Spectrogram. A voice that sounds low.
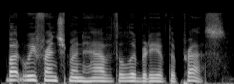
No: medium, 160 Hz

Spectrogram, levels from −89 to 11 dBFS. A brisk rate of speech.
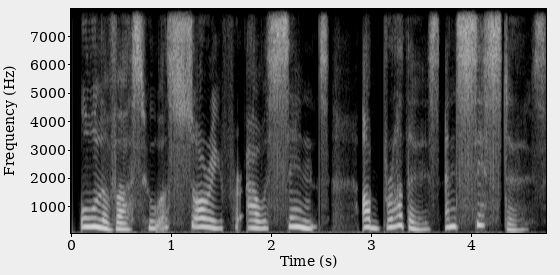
No: average, 165 wpm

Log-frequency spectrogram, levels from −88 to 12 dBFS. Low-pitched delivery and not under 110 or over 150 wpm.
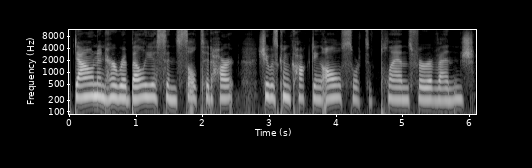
No: high, 215 Hz; average, 145 wpm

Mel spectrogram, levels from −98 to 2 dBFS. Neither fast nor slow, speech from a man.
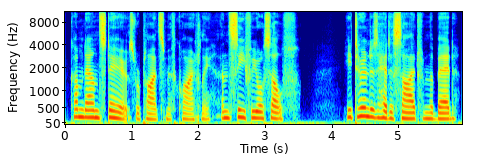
No: average, 170 wpm; female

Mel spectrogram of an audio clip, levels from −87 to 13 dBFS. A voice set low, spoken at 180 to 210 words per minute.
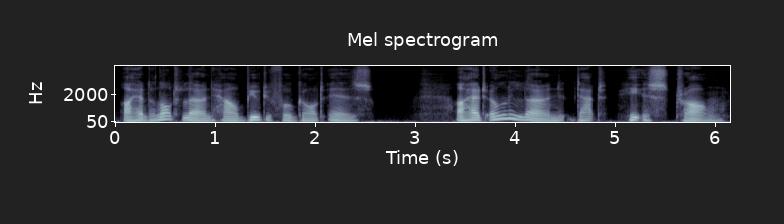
No: low, 130 Hz; average, 155 wpm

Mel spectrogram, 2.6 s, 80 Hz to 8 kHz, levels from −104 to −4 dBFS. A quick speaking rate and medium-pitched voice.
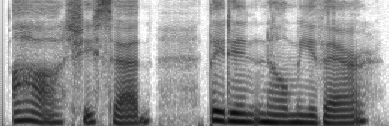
No: average, 185 wpm; medium, 175 Hz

